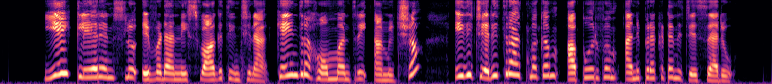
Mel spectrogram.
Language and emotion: Telugu, neutral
